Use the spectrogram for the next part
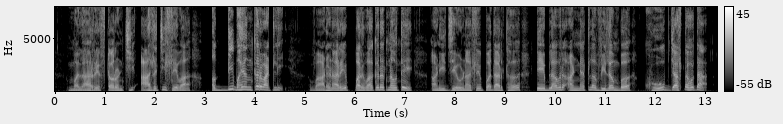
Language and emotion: Marathi, disgusted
